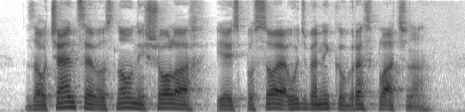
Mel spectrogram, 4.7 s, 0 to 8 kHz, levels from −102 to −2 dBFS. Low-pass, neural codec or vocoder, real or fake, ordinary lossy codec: none; none; real; none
